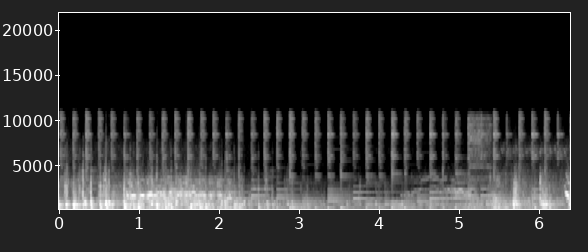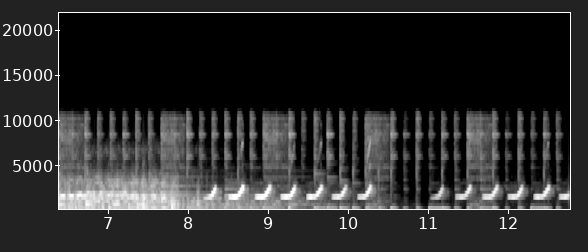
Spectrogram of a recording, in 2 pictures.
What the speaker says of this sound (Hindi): और तेज दौड़ाओ, घोड़े को और तेज दौड़ाओ।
